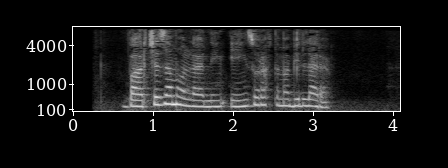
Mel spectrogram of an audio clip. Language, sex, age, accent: Uzbek, female, 18-24, Toshkent shahri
